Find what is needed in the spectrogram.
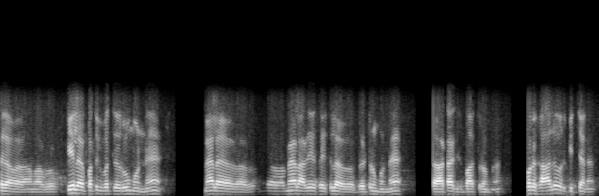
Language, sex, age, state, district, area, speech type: Tamil, male, 45-60, Tamil Nadu, Thanjavur, urban, conversation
